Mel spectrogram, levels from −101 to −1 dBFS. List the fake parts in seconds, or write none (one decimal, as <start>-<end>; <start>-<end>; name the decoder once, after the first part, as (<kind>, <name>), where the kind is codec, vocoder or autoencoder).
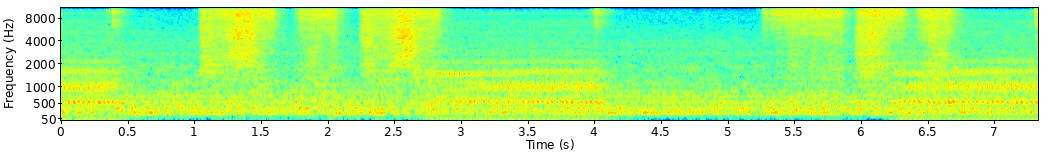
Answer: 0.0-1.5 (vocoder, Vocos); 2.0-2.4; 4.2-5.3; 6.3-7.3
